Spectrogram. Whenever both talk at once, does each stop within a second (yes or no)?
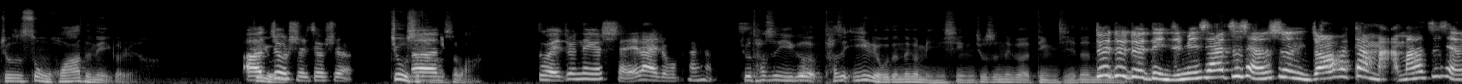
yes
